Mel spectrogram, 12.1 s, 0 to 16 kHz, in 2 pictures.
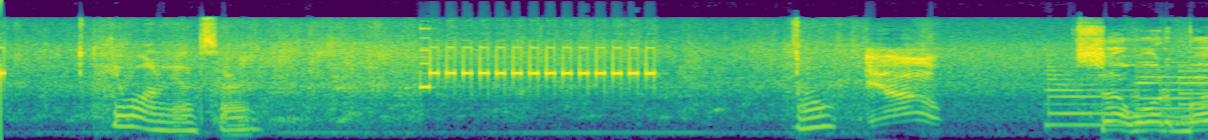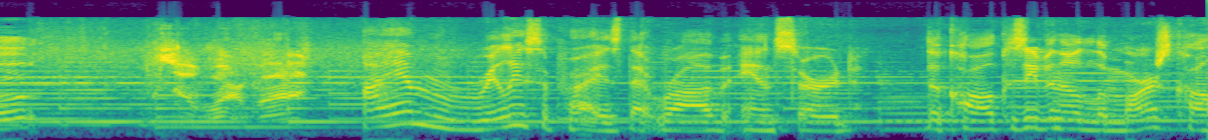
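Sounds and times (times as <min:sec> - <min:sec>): telephone ringing trill: 0:02.1 - 0:03.4.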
